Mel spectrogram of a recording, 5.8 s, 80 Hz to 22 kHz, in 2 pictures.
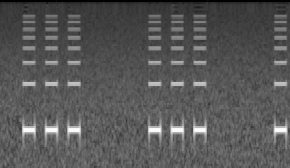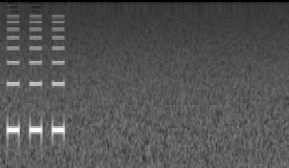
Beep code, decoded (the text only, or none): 3-3-4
